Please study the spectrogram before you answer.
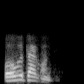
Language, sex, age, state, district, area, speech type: Odia, male, 45-60, Odisha, Kandhamal, rural, conversation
